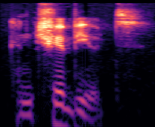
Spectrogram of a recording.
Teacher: How many syllables are in contribute? 3. Stress on the second.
